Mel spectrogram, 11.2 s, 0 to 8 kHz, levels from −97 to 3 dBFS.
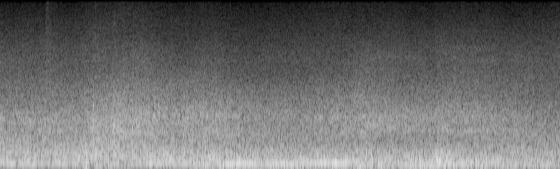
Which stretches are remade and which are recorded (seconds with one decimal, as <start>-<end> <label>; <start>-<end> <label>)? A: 0.0-1.5 remade; 1.5-2.6 recorded; 2.6-3.8 remade; 3.8-11.2 recorded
